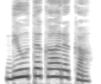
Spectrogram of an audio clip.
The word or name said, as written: ದ್ಯೂತಕಾರಕ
